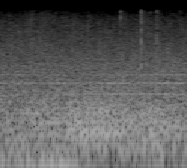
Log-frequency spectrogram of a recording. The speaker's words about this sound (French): Et on voit juste la pluie.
